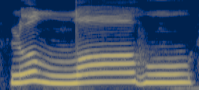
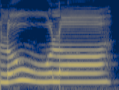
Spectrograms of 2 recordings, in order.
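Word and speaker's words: الله: Dibacanya dia lullah. Lullah bukan lulah.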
